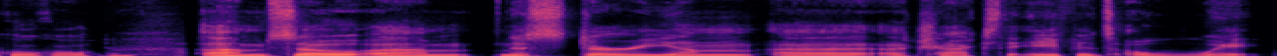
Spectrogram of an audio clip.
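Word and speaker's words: nasturtium: Um so, um ntorium uh attracts the aphids away. Is it is it ntorium? Is that how you pronounce that?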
